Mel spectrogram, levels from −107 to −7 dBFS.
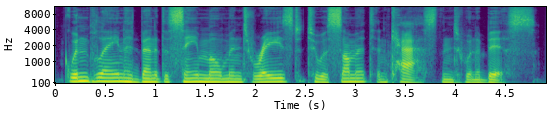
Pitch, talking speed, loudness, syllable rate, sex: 135 Hz, 195 wpm, -18 LUFS, 4.9 syllables/s, male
